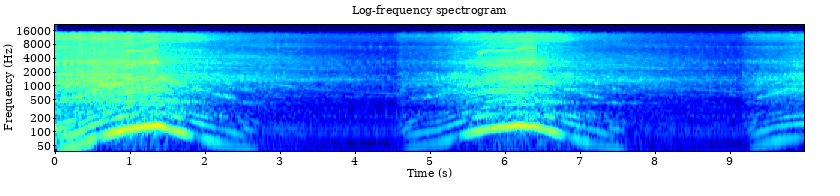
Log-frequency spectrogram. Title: Свист турбины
